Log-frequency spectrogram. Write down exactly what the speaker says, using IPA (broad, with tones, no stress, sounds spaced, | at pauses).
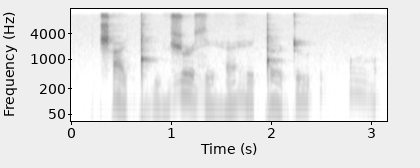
ʈ͡ʂʰ a˧˩˧ ɪ̯ ɡ͡ǃ ɔ̤˨˩ m ɛ̤˦˥ ʐ ə˞˥˨ z e˨˩ ɦ æ˨˦ ɦ e˨˦ ǃ œ˧˩˧ ə̯ ʈ ɯ˦˥ ʔ | ɔ̤˥˨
